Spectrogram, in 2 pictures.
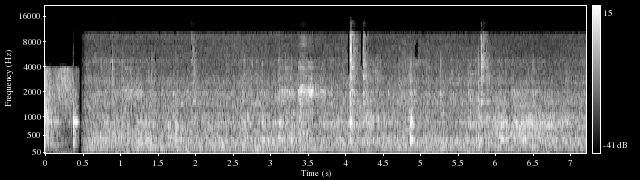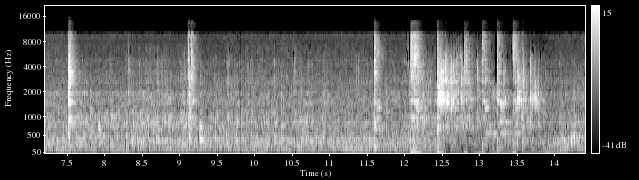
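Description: Electric popcorn popper with a clear dome lid running steadily while single kernels pop every second or two, the popping quickening into a rapid cluster near the end.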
